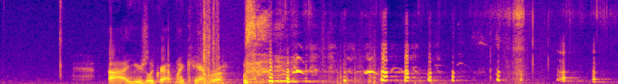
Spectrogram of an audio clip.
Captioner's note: laughs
